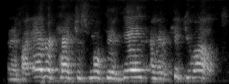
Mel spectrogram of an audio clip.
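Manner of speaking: stern father. Retold or imitated. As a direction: scold like an angry dad. Father scolding brother, prop cigarette.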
